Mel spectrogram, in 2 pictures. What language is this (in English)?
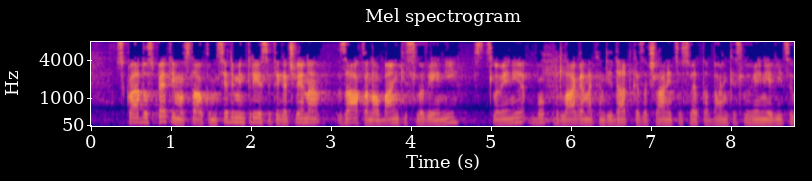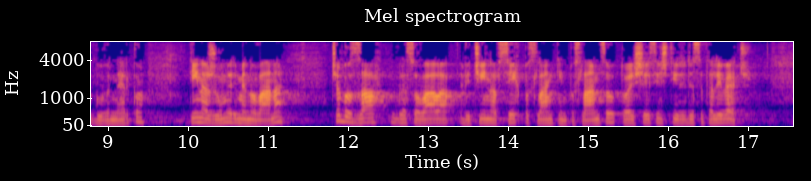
Slovenian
